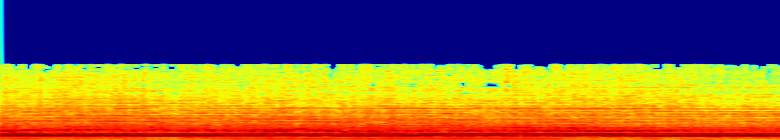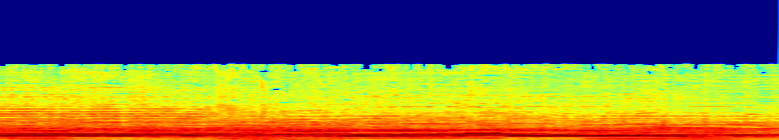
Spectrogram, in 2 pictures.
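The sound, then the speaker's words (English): A large crowd jumps to its feet, roaring and cheering together, with whoops and yells rising over a dense, continuous wall of noise that swells near the end. “Jump up to your feet and shout like you've never shouted in your life.”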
